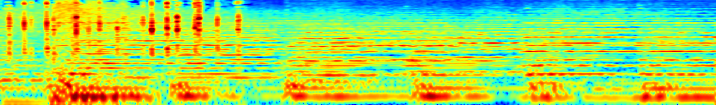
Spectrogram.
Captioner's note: keyboard clicking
